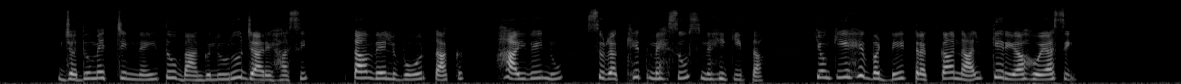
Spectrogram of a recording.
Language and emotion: Punjabi, fearful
